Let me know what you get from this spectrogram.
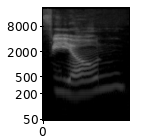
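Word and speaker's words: Phione: fion yes also accept fion because the E after the N makes it a long o yeah what does it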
